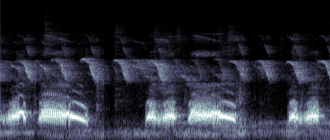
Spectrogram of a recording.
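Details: Two phrases of spotted dove song, each a quick pair of coos and a drawn-out falling note, with a third phrase starting. Small birds chirp faintly above.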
